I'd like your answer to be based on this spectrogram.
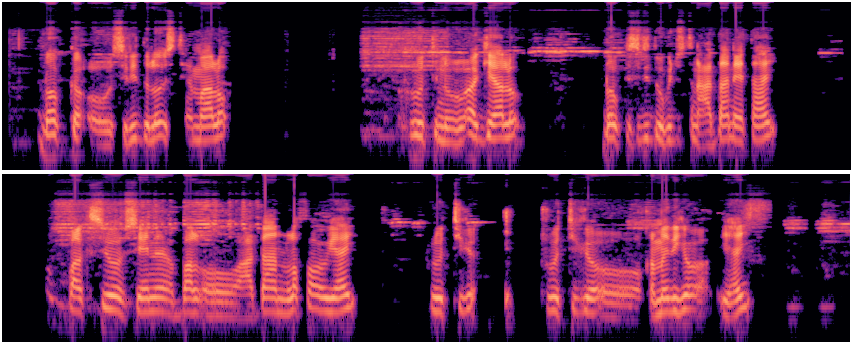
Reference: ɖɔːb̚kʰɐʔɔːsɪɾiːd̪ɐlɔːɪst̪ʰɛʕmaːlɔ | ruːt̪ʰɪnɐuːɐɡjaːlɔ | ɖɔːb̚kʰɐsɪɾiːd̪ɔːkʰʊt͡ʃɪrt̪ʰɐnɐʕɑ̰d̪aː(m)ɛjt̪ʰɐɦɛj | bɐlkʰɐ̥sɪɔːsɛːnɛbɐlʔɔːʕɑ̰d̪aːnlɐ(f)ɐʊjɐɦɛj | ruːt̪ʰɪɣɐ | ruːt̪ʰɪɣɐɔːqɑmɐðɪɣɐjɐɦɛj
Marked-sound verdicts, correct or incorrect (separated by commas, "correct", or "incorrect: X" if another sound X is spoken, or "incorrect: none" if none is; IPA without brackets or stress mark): incorrect: n, correct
